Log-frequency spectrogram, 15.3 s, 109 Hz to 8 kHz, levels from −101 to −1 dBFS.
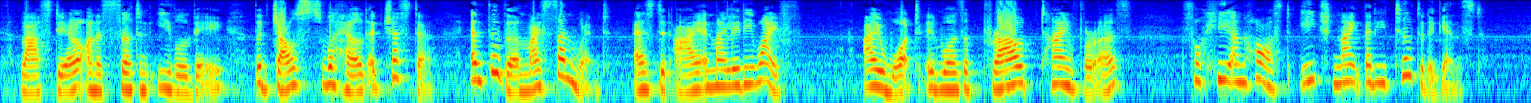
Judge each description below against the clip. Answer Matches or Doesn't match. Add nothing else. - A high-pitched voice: Matches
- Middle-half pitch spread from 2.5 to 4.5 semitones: Doesn't match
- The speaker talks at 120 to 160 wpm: Doesn't match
